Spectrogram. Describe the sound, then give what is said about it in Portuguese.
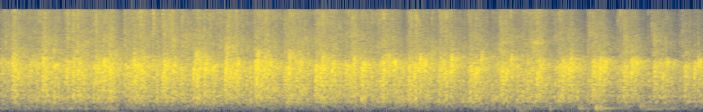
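Sustained audience applause for the football coach of Sporting Clube de Portugal fills the space, a dense, steady patter of many hands clapping at a consistent loudness throughout, with no one speaking over it. “o nosso treinador Jorge Jesus, para quem peço uma salva de palmas”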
